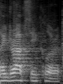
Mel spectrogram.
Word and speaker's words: hydroxychloroquine: So hydrochloroquine, does it work? – You're saying that wrong. It's hydroxychloroquine.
